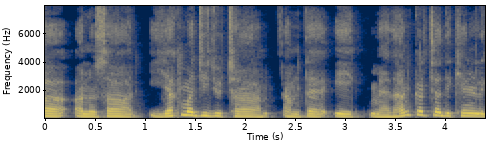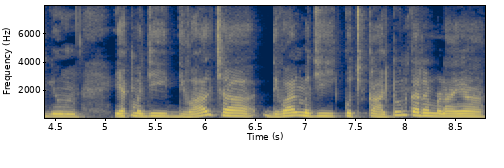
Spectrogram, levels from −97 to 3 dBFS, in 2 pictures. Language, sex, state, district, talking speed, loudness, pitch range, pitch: Hindi, male, Uttarakhand, Uttarkashi, 185 wpm, -15 LUFS, 165-195 Hz, 175 Hz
